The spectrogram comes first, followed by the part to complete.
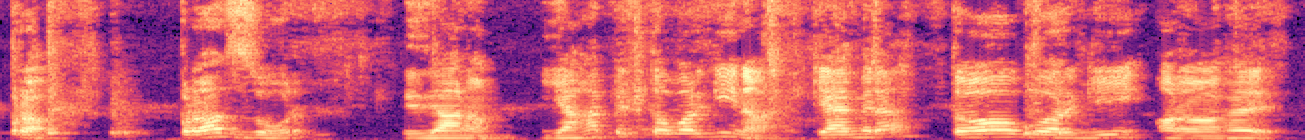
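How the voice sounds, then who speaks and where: A man teaching a grammar lesson, repeating key points and asking his students questions, slowing down to spell out individual sounds. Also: on the high side, recorded from a distance, a little hiss or hum. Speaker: Sanskrit teacher. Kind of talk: classroom-style grammar lesson.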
